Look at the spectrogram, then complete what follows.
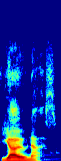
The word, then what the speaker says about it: Jonas: The Finnish name Jonas is pronounced Jonas. Ah, awesome. Okay. Jonas. We have this in Lithuanian. We call it Jonas. That's why I thought it might be the Y sound, not J.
